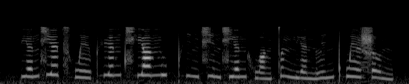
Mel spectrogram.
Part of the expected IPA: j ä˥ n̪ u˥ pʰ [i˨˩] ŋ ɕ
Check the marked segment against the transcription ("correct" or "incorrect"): incorrect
